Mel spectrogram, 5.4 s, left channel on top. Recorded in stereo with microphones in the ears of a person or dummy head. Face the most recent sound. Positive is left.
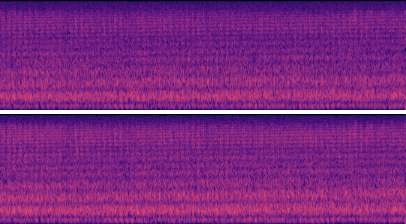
turn(degrees=-5)  # may be behind; listen again after turning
